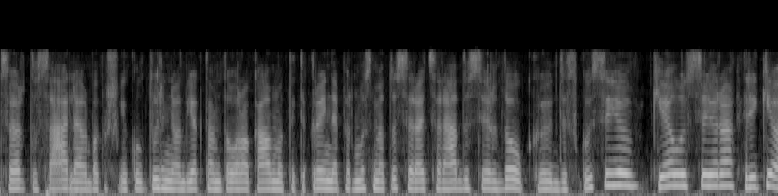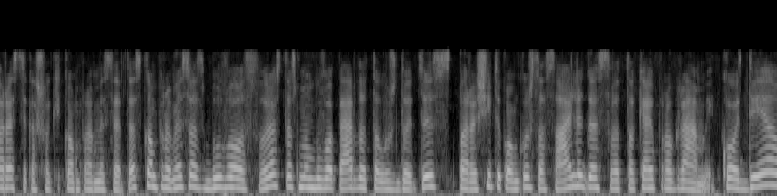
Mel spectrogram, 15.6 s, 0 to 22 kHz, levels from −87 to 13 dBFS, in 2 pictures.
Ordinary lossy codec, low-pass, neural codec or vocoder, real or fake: Opus, 64 kbps; 7.2 kHz; codec, 16 kHz, 4.8 kbps, FACodec; fake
